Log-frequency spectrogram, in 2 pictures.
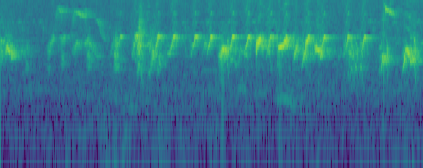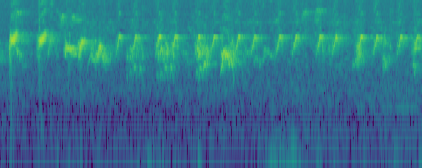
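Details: Red-whiskered bulbul contest singing used as decoy song for trapping wild birds; a continuous run of quick, chirpy warbled notes, about four per second, with a few sharper high whistles mixed in.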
